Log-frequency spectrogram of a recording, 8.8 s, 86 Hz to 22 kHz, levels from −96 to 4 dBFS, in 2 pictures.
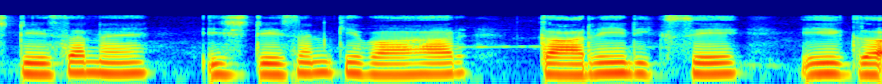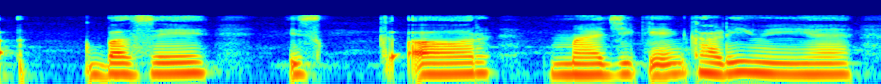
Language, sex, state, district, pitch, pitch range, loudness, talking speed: Hindi, female, Bihar, Bhagalpur, 175 Hz, 170-180 Hz, -20 LUFS, 100 wpm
